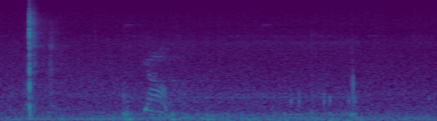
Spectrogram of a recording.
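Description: A diamond-faced Pure Spin wedge striking a golf ball on a full-swing flop shot: one sharp click about a third of a second in.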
